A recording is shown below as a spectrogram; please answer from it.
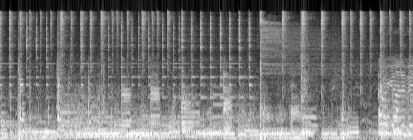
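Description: Live fusion jam band playing, with a prominent electric bass line under electric guitar and keyboard and a fast, even ticking percussion pattern. The music thins out briefly about four and a half seconds in, then comes back in with a bending melodic line on top.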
